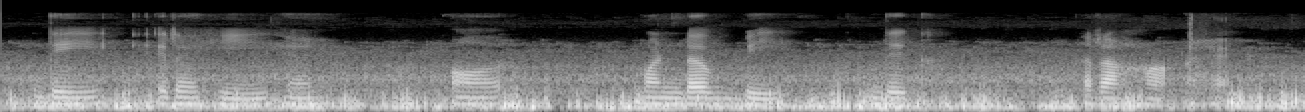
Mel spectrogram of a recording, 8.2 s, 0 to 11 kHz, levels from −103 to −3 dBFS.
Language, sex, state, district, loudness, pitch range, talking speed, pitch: Hindi, female, Madhya Pradesh, Umaria, -20 LUFS, 105-145 Hz, 65 wpm, 120 Hz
